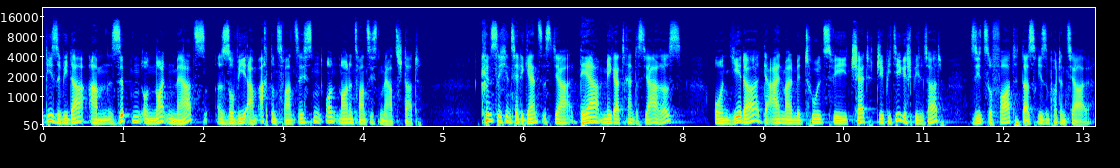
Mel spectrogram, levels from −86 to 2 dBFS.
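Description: No technical faults are audible in the speech.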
